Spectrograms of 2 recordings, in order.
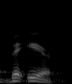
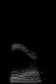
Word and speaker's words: Be'er: Well, they get to this place called Be'er. It's not pronounced beer, all right? In the Hebrew, it's Be'er, and it means well.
